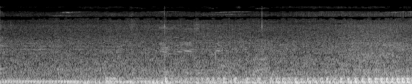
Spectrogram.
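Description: A motorcycle or scooter engine running close by, its low rapid pulsing growing louder from about a second in, over street traffic.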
